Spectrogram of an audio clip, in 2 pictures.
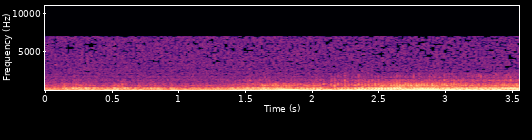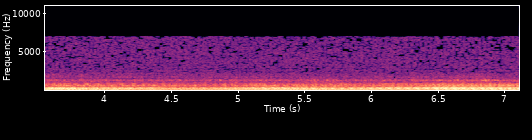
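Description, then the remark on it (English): A car engine revs up and pulls away, a steady low rumble rising in pitch as it accelerates, continuous with no voices. “Hop in. Where do we go now? Just up the street away, out of the general's line of vision.”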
